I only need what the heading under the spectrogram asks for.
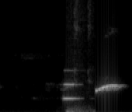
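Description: A coqui frog about the size of a quarter gives one loud two-note call: a short lower whistle followed by a higher, upward-sliding note, sharp and piercing against an otherwise quiet background.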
